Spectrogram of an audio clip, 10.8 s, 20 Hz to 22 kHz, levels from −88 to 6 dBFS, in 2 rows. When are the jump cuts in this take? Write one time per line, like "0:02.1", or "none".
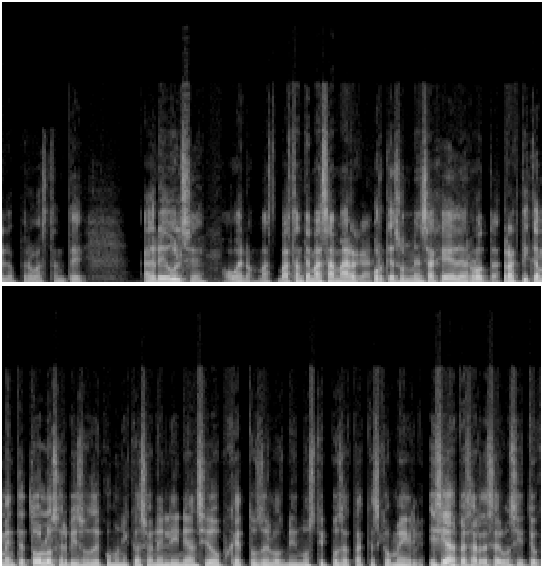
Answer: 0:05.0
0:09.6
